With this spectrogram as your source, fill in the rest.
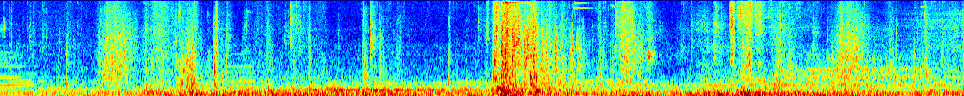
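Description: Sword slashes whoosh and clang in quick bursts.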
